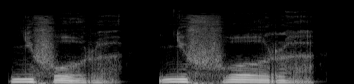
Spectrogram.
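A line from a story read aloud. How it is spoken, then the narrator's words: Faint despairing moan. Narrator (Russian): Сердце упало, и он едва простонал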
